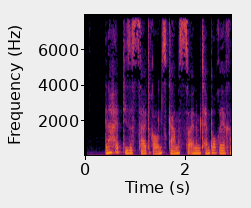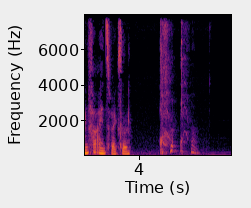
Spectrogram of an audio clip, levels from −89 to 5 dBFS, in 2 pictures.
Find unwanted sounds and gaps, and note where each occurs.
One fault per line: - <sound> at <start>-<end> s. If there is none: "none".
- cough at 4.4-5.2 s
